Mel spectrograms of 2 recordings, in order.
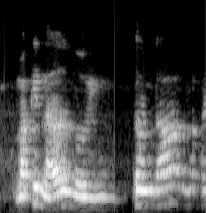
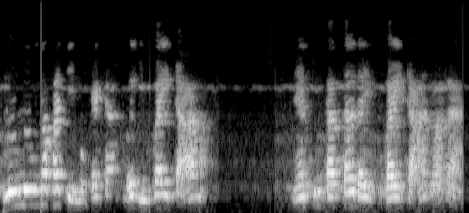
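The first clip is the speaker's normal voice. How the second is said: usual speaking voice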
